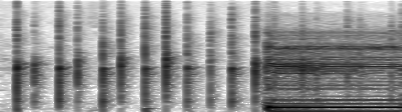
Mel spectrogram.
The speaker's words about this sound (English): Ladies and gentlemen, can I get some applause for our technician, par none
